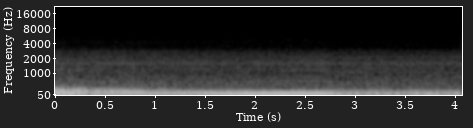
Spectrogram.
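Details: M60B40 V8 with chipped DME and 7k rev limiter: deep rumble lingers at raised revs and sinks only gradually toward idle after the throttle closes; a vacuum leak is suspected, not confirmed.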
